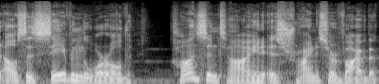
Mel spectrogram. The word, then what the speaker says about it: Constantine: And what makes Constantine, or Constantine, I remembered, Constantine is a proper way to say it, I fact-checked, I know.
